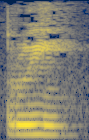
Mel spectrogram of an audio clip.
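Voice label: "prui", Spanish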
